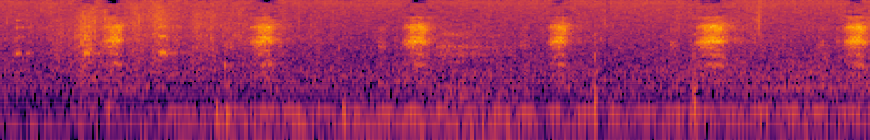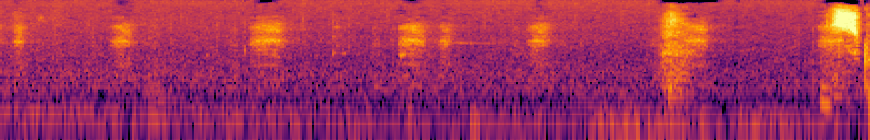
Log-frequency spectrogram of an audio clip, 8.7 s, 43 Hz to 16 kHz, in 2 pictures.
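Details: At a dam at sunrise in July 2016, a very angry squirrel alarm-calls, possibly at a fish eagle, with short, sharp, high chips repeated roughly every half-second, a louder burst near the end and a low hum behind.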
